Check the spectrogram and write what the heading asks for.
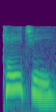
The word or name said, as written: cagy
